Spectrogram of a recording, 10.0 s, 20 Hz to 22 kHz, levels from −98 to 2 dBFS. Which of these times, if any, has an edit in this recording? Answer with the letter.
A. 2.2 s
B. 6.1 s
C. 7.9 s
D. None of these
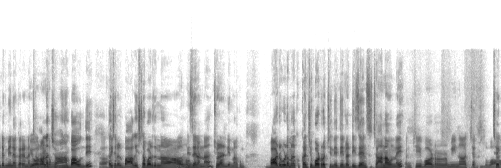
A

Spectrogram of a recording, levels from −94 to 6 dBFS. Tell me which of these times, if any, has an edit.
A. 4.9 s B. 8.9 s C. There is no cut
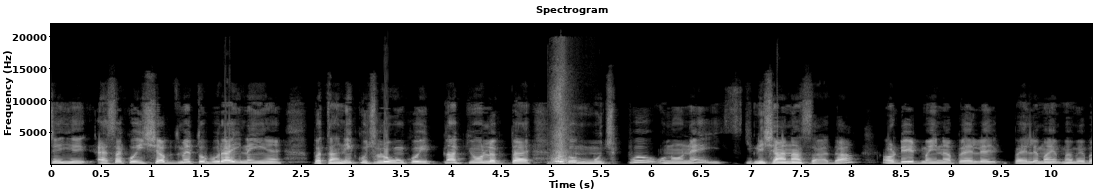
A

